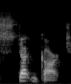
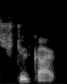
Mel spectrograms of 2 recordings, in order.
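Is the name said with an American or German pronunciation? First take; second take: American; German. First: It is said with a Southern American pronunciation. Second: It is said with a German pronunciation. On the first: The speaker calls it wrong. "we pronounced it much differently in the south of the USA" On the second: The speaker calls it right. "properly it was Stuttgart"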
